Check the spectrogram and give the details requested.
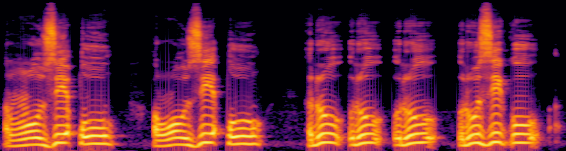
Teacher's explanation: را پر پیش ہے، تو یہ را بھی کیا ہوگی؟ پور یعنی موٹی پڑھی جائے گی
